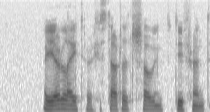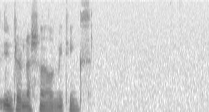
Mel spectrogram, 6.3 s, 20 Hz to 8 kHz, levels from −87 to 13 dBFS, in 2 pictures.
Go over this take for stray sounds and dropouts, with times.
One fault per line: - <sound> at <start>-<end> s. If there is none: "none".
none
